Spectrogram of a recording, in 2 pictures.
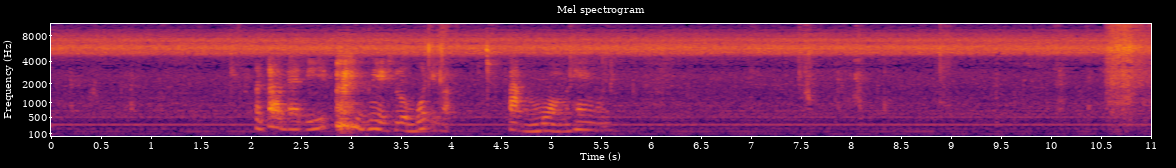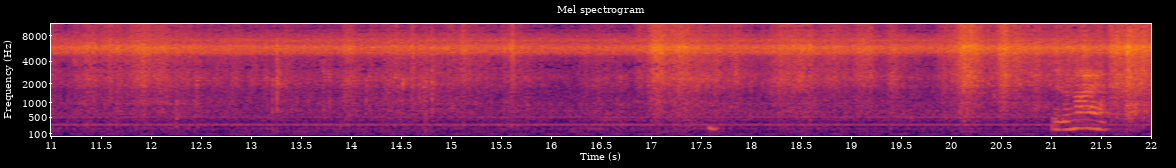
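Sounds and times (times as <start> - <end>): crickets chirring: 0.0 - 22.0.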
